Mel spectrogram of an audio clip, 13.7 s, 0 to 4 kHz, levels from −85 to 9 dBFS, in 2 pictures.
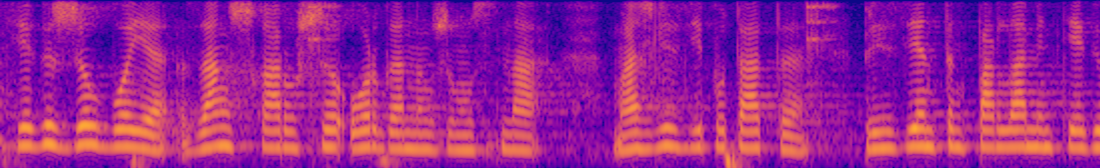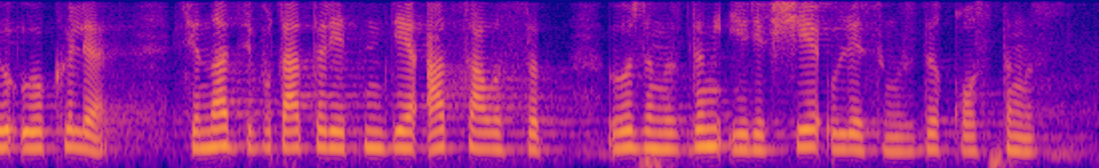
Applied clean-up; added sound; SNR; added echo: none; Cutlery, silverware / Dishes, pots, and pans; 16 dB; none.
